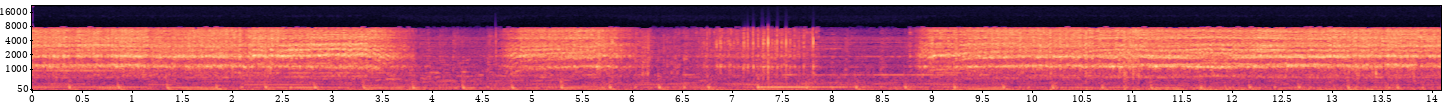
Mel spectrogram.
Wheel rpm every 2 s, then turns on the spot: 160, 130, 60, 20, 60, 160, 160.
6-8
